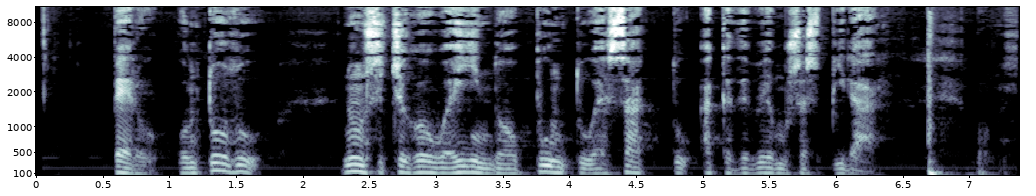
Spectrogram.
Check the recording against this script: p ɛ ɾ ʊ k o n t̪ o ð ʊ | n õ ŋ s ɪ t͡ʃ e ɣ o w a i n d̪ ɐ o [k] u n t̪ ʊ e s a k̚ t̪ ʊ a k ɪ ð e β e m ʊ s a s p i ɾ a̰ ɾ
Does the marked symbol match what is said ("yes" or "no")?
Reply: no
